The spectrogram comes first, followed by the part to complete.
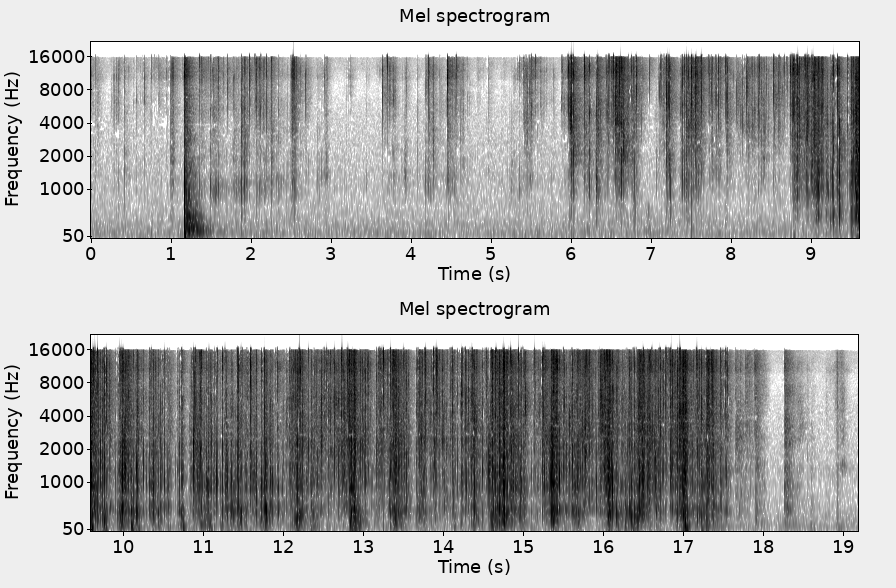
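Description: Thin plastic piping bag crinkling as it is peeled off a log of soft green clay: scattered crackles at first, then dense, continuous crinkling from about halfway through until just before the end.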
